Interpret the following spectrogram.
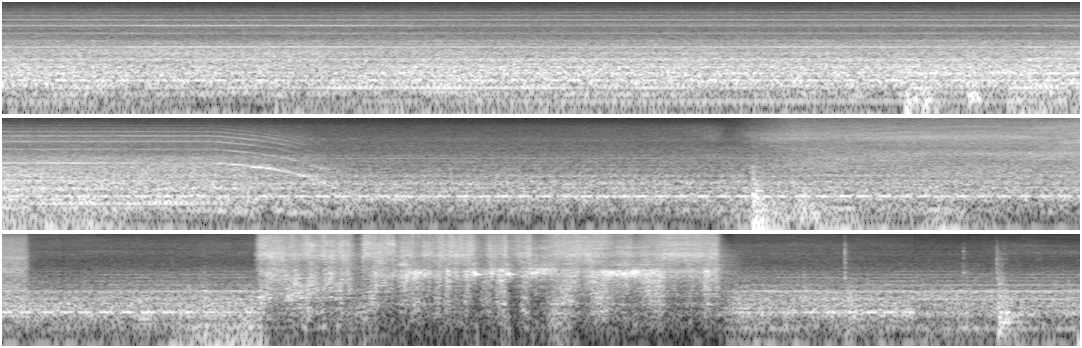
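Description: Mazak lathe live-tooling milling holder, whose bearings are worn, spinning its endmill with a steady multi-tone whine, then winding down with falling pitch about halfway through. Later there is a few seconds of hiss, then a louder hissing rush for about four seconds.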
